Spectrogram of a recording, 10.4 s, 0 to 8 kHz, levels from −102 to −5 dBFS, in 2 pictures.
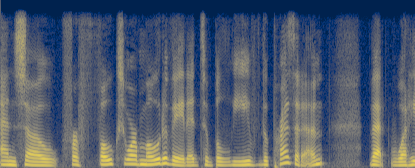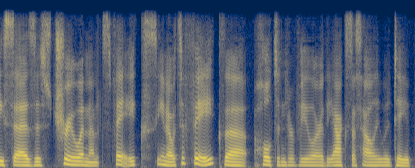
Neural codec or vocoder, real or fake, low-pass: codec, 16 kHz, 0.8 kbps, ZipCodec; fake; 7.2 kHz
